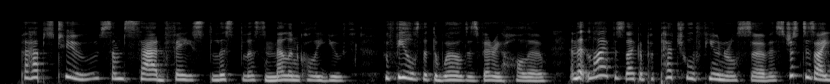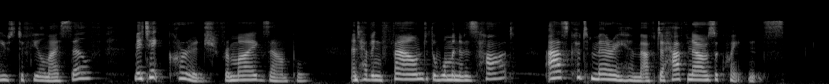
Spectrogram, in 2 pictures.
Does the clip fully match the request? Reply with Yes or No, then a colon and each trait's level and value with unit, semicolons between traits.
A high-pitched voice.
Yes: high, 210 Hz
